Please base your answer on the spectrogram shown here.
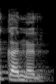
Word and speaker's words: colonel: first है कर्नल, हम इसको कर्नल बोलते हैं कि कर्नल की पोस्ट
